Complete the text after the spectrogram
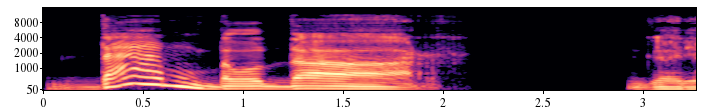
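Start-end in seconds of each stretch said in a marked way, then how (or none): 0.0-2.0 long drawn-out name, falling; involuntary exclamation. A narrator's reading. Villain suddenly seeing his great enemy, blurting. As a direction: let the name burst out and stretch. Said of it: "И тут у него вырвалось".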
